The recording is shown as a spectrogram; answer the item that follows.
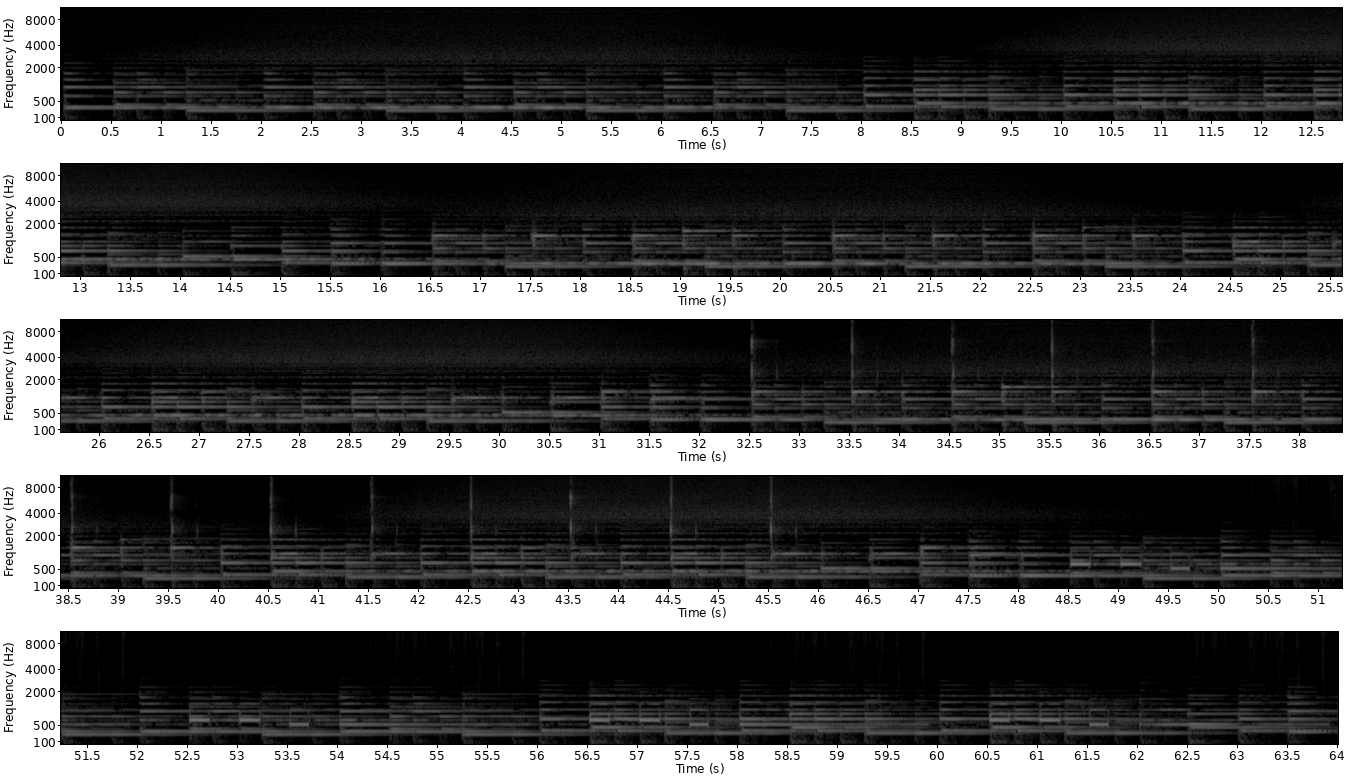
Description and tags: Wonderful - Calm Beautiful Piano Loop
This is a favorite of mine. A calm atmospheric piano loop that you can just chill out listening to. Use it in vlogs, or any other type of videos. Can be used in games too of course, only your imagination sets the limits. Enjoy!
atmospheric, warm, soft, ambient, calm, melodic, video, chill, loop, spacey, piano, beautiful, chillout, vlog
